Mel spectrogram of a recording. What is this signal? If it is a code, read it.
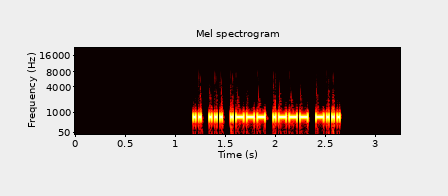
Morse code, heard as a keyed tone, about 44 wpm, 700 Hz. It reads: ISJJB
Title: Five Challenging Letter-Number Combinations 45wpm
